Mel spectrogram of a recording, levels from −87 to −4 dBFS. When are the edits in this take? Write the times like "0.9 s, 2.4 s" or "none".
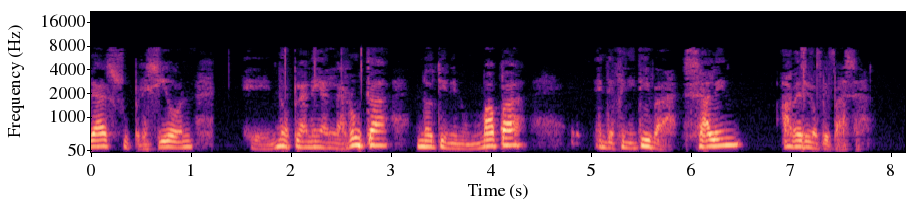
none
